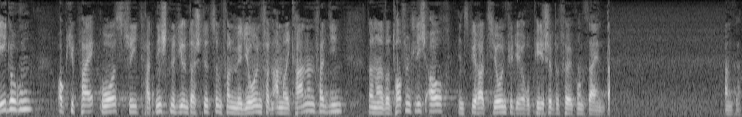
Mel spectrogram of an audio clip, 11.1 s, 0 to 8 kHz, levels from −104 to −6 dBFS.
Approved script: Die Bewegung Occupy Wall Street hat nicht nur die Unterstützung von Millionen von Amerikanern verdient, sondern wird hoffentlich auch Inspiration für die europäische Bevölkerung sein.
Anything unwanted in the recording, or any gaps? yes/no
no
